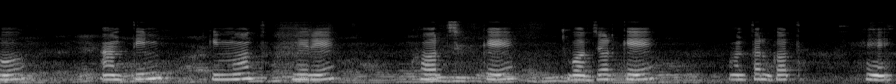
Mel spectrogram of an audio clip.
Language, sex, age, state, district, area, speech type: Hindi, female, 45-60, Madhya Pradesh, Chhindwara, rural, read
